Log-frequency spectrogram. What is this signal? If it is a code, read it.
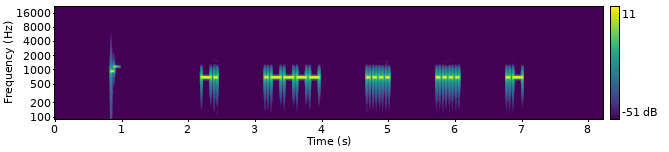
Morse code, heard as a keyed tone, about 25 wpm, spaced as for 10 wpm, 700 Hz. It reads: N1HHA
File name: Lesson 16g - Letter c - Call Signs 25wpm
